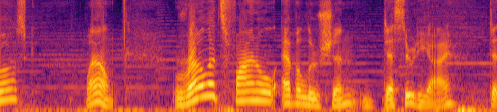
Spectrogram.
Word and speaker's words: Decidueye: Well, Rowlet's final evolution, Decidueye, I can never pronounce it. I would always misread it as Dekudii.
